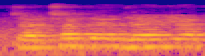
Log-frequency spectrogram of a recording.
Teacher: च छ ज झ ञ का उच्चारण स्थान तालु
